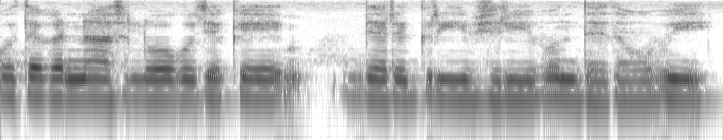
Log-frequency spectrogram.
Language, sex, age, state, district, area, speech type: Dogri, female, 45-60, Jammu and Kashmir, Udhampur, rural, spontaneous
